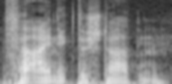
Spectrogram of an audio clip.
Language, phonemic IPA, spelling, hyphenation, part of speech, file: German, /fɛʁˌʔaɪ̯nɪçtə ˈʃtaːtn̩/, Vereinigte Staaten, Ver‧ei‧nig‧te Staa‧ten, proper noun, De-VereinigteStaaten.ogg
- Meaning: United States (a country in North America)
